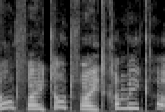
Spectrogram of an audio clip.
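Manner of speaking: very high, loud little gnome voice. Retelling what a gnome told a fighting couple, in a gnome voice. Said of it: "that's my gnome voice".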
